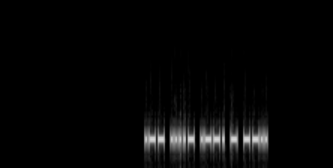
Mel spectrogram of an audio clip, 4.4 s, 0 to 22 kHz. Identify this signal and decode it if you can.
Morse code, heard as a keyed tone, about 38 wpm, 700 Hz. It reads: W4PTZ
